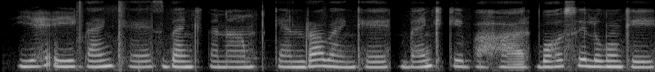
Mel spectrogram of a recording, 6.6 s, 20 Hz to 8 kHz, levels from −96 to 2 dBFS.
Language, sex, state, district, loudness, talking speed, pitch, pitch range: Hindi, female, Maharashtra, Sindhudurg, -33 LUFS, 165 wpm, 240 Hz, 230-250 Hz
